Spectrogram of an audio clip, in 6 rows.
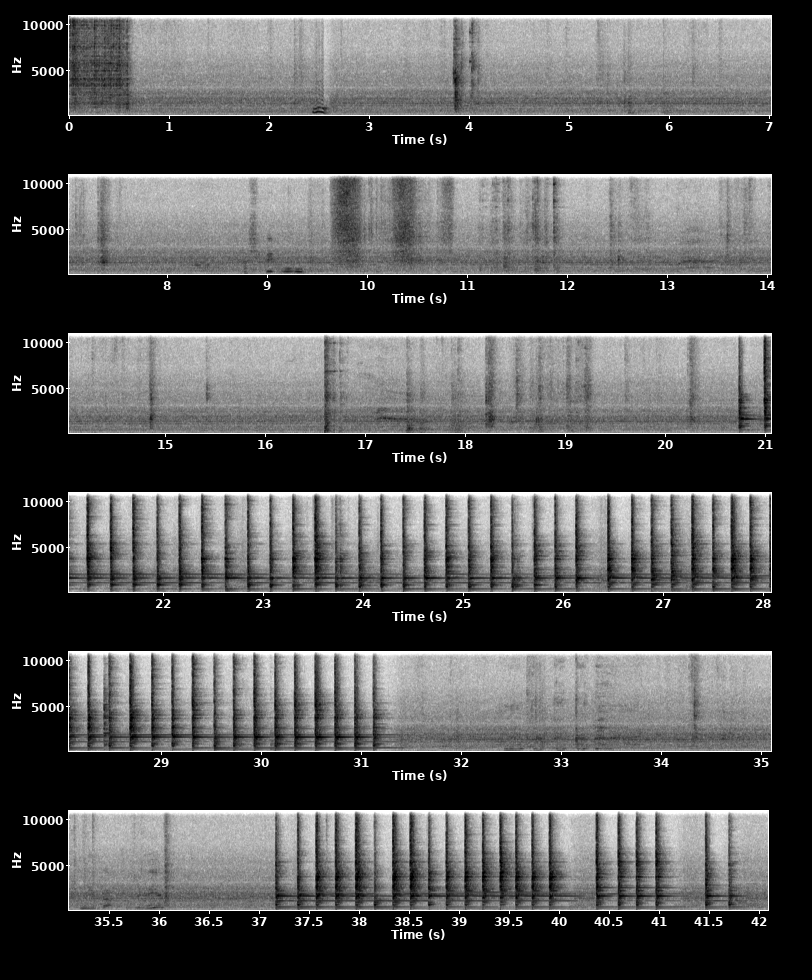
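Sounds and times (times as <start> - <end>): hammer striking steel bucket: 20.7 - 31.4, 37.2 - 42.0.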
